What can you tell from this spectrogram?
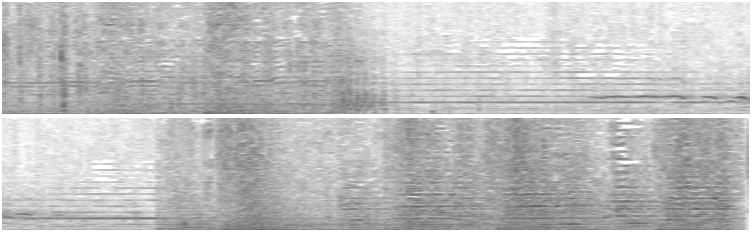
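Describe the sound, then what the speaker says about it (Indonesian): Horses in a long-distance endurance race across barren desert hills, galloping hoofbeats and loud neighing that swell, ease off briefly in the middle and then surge back, with no voices over them. "Sementara itu di medan perlombaan mereka terus memacu kudanya di perbukitan tandus hingga malam tiba."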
